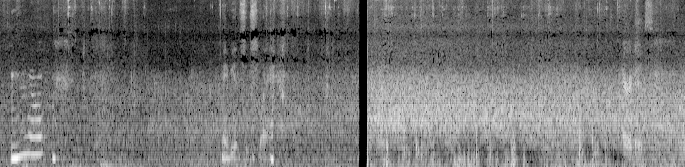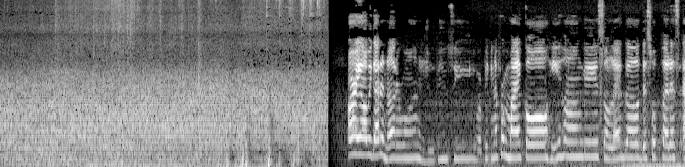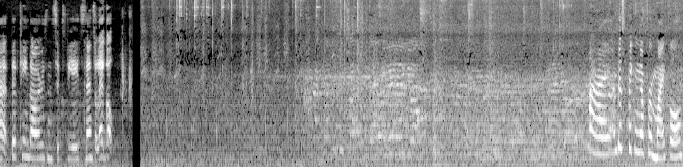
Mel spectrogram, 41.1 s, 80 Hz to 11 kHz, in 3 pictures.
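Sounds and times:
outdoor background noise: 0.0 - 41.0
handling and footstep noise: 1.0 - 4.4, 5.2 - 12.4, 14.7 - 20.3, 30.2 - 40.2.

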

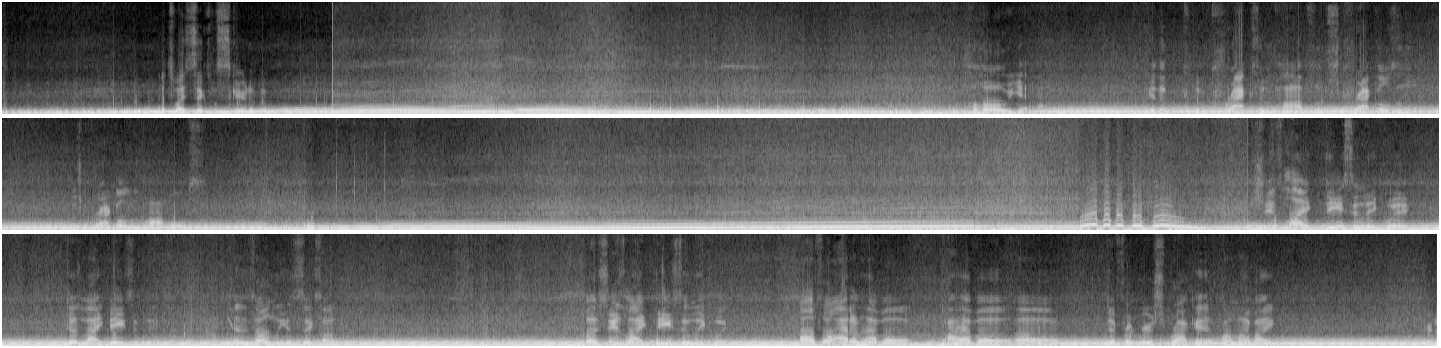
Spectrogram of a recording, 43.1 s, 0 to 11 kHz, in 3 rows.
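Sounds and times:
motorcycle engine shifting gears: 0.0 - 43.0.

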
